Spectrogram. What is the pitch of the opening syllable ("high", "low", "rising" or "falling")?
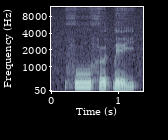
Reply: high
